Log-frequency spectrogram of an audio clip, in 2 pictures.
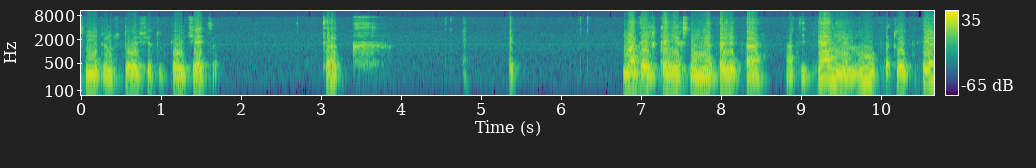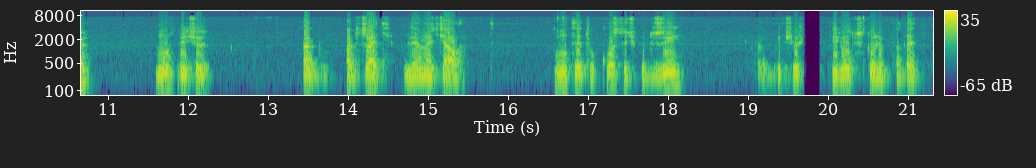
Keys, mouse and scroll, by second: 4.6 click, 6.4 click, 7.6 KP_3, 9.1 click, 10.5 r, 16.7 click, 18.1 g.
